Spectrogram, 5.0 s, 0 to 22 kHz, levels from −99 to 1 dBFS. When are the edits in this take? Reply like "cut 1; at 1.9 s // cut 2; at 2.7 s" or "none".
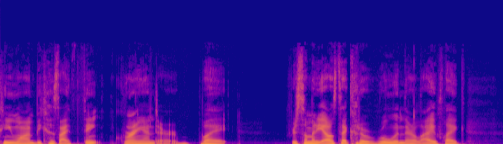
none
